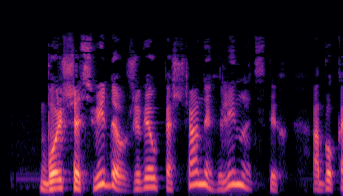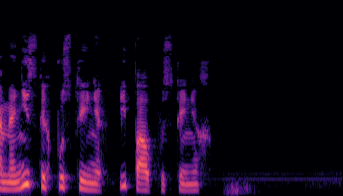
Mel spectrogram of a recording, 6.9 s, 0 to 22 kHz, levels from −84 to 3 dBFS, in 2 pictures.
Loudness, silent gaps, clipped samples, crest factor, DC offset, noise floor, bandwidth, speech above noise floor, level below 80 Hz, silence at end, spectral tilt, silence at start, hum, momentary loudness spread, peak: -23 LUFS; none; under 0.1%; 22 dB; under 0.1%; -73 dBFS; 10.5 kHz; 50 dB; -76 dBFS; 1.45 s; -5 dB/octave; 0.4 s; none; 19 LU; -2 dBFS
